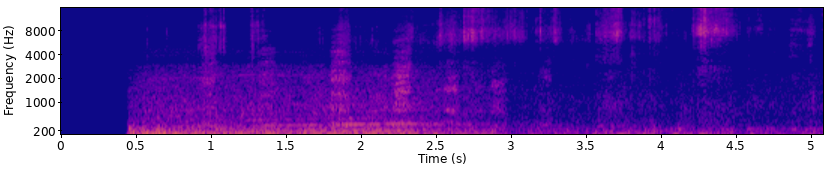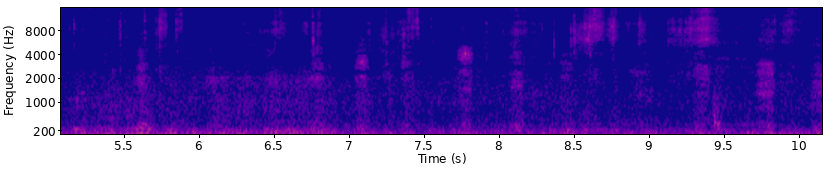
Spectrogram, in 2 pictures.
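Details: Egypt, a female micro American Bully on a daily walk, strains after a squirrel; quick rhythmic panting breaths repeat several times a second over a low rumble of outdoor handling noise.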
